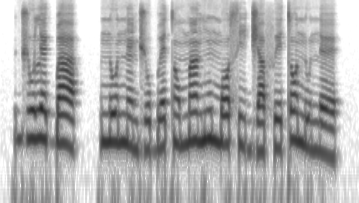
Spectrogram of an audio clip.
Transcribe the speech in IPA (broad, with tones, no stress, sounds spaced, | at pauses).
d͡ʒ o˦ l ɛ˦ ɡ͡b a˦˨ | n o˧ n ɛ̃˨ d͡ʒ o˨ b ɛ˧ t ɔ̃˧ m ã˦ ɡ ũ˦˨ m ɔ˧ s i˨ d͡ʒ a˨ f e˨˦ t ɔ˦˨ n u˨ n ɛ˨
